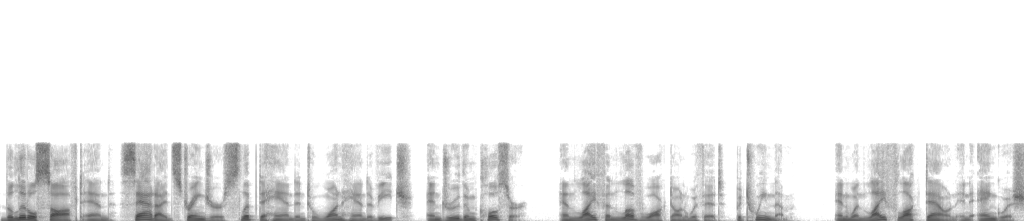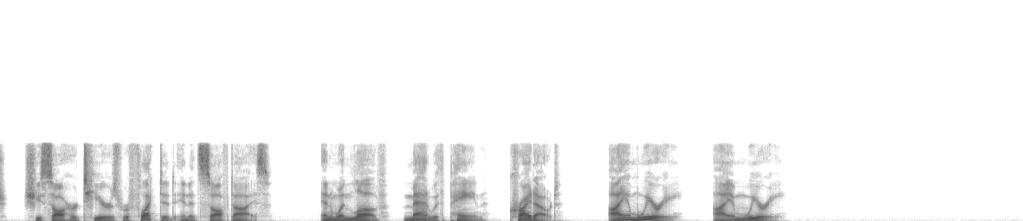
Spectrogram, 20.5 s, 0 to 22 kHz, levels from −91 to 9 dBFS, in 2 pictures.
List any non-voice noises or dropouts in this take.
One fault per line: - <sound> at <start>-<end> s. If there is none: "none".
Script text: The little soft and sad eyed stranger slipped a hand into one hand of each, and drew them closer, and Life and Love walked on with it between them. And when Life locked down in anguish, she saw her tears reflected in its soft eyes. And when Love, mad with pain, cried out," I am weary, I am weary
none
